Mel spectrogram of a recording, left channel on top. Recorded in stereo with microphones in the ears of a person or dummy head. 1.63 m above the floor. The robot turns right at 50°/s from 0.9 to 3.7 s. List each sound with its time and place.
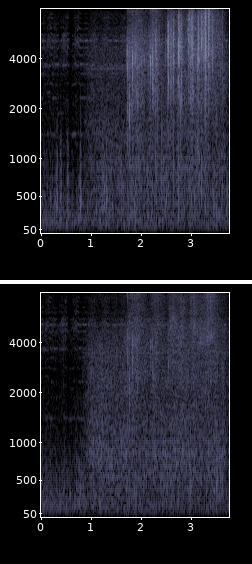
1.7 s crumpling: 15° left (ahead or behind), 1.0 m; by 3.7 s 70° left (ahead or behind), 1.0 m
